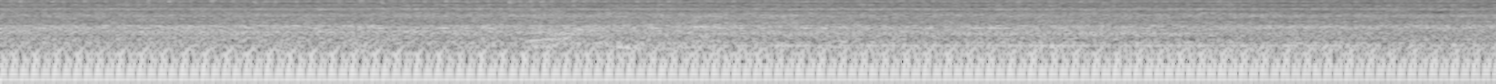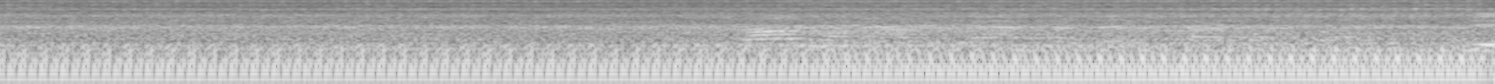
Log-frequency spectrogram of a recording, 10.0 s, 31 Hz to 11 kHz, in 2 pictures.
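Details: 1987 John Deere 318 tractor, 1200-hour Onan P218G twin (B48G oil pan and starter swapped in), after starter replacement, parked since December: even, steady twin-cylinder putter holding constant idle without hunting or misfires; idle smooth.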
